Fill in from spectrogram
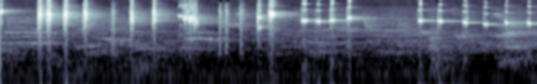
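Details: Lure call of a sunbird for trapping: loud sharp high clicks in quick series, followed by steady thin whistled notes repeated about three per second.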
